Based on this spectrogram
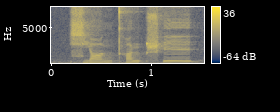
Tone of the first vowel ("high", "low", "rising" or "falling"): low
